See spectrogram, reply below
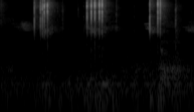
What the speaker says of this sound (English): Let's check the bezel action.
